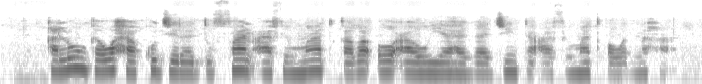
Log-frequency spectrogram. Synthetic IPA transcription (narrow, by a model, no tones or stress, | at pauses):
qɑluːŋkʰɐwɑħɑːkʰʊt͡ʃɪɾɐd̪ʊfaːnʕɑːfɪmaːd̪qɑβɐʔɔːʕɑːwɪjɐɦɐɣaːt͡ʃiːnt̪ʰɐʕɑːfɪmaːd̪kʰɐwɑd̪nɐhɐ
